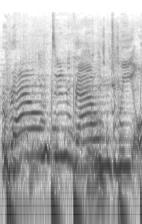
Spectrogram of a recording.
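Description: High-pitched cartoon children's voices laughing over a bouncy nursery-rhyme backing track with a steady drum beat.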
